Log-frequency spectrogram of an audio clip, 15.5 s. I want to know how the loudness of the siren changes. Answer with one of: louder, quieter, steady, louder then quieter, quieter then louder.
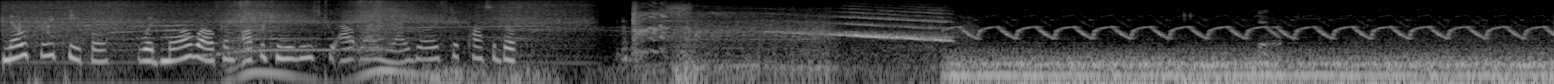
quieter then louder.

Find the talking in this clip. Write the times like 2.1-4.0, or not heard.
0.0-5.2.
